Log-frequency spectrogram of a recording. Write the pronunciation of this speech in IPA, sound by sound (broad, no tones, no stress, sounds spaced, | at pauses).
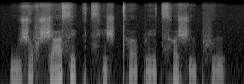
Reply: u ʃ ɔ f ʃ a s e k t͡sʰ e ʃ tʰ ɐ p e t͡sʰ ɐ ʃ ɾ ɨ p f ɘ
